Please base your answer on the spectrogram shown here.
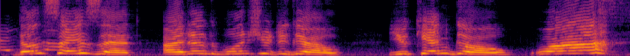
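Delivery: put-on panicked child protest rising to a cry; upset child. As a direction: stop him from saying goodbye. Child refusing the farewell.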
